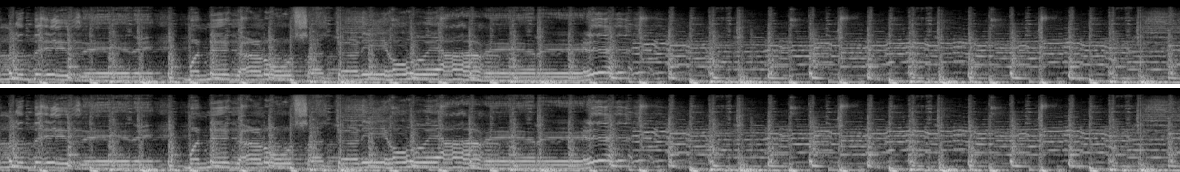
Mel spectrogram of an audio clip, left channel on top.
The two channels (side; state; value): both; identical; correlation 1.00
